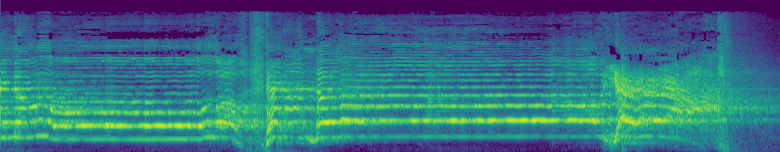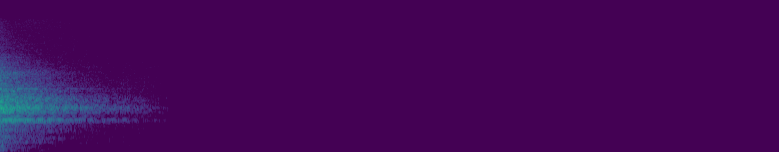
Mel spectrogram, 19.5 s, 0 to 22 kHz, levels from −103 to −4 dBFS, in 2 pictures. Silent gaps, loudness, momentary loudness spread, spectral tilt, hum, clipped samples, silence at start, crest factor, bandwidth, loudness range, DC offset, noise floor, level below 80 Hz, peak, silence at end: none; -18 LUFS; 7 LU; -1.5 dB/octave; none; under 0.1%; 0 s; 20 dB; 15 kHz; 6 LU; under 0.1%; -88 dBFS; -72 dBFS; -2 dBFS; 9.8 s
